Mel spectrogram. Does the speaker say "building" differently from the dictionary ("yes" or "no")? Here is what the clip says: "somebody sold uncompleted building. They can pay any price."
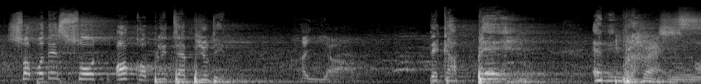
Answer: yes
